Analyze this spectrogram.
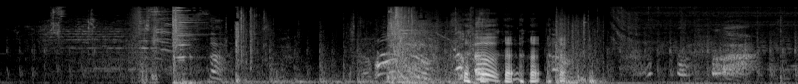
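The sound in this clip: Show sound effects from a fight scene where a blade is thrown at a man's hand: a run of heavy thuds, clangs and crashing impacts, loudest in a dense burst near the middle.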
